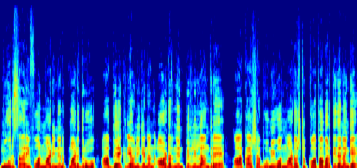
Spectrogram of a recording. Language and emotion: Kannada, angry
